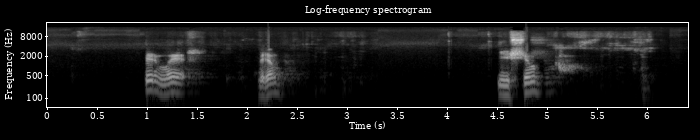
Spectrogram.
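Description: A man speaks in short phrases through a microphone.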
